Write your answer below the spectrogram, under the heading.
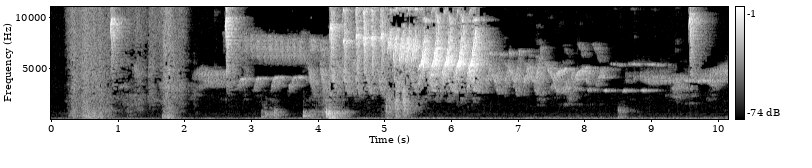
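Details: Bananaquit singing while coming out of moult: scattered thin high notes and short sputters, then a dense buzzy trill of rapid pulses lasting about two seconds, followed by quieter high fragments.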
